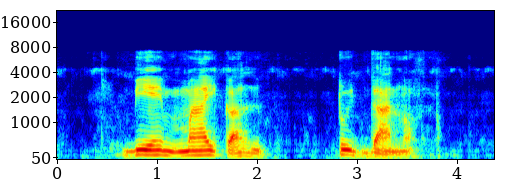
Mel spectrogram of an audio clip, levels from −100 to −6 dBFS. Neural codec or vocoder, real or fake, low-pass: codec, 16 kHz, 4.8 kbps, FACodec; fake; 7.2 kHz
